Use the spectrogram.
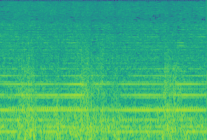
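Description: A passenger commuter train on the new Khulna–Mongla line runs at speed, its loud sustained horn blaring over a steady rumble of wheels and carriages, close and continuous throughout.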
